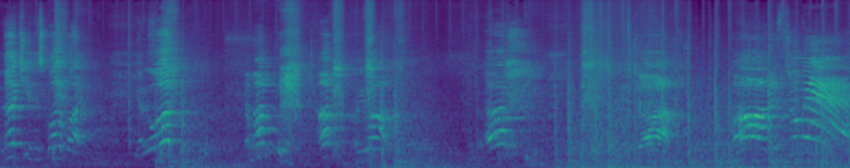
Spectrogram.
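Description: Men's voices shouting and groaning in short rising-and-falling calls, with a few thumps on the mat.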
